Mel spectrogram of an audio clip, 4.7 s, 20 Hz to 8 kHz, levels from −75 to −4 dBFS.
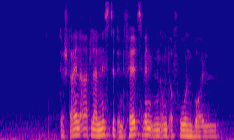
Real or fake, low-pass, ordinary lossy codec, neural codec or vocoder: fake; none; none; codec, 16 kHz, 2 kbps, X-Codec, WavLM features, trained on Multilingual LibriSpeech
